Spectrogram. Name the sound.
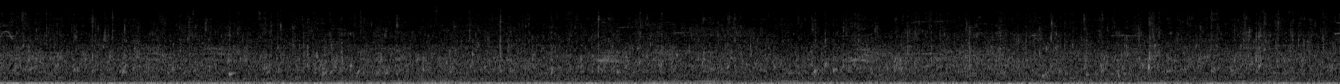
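water flowing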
